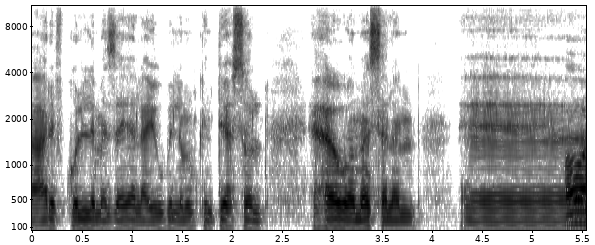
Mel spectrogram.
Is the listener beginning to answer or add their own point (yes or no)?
yes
